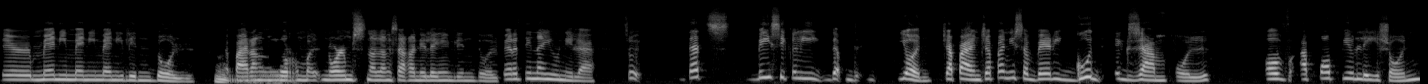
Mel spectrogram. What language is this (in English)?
Filipino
